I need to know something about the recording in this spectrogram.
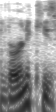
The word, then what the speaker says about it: Wernicke: you have also the wernicke's area again it is spelled with a w but you pronounce it as wernicke so again that's the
